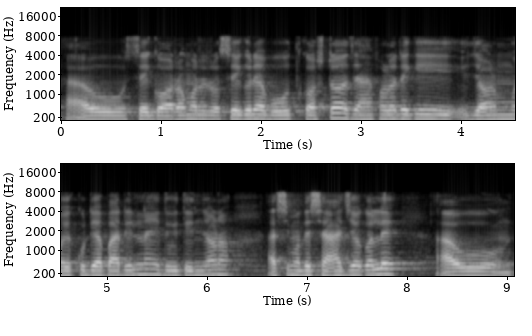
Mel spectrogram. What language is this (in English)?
Odia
